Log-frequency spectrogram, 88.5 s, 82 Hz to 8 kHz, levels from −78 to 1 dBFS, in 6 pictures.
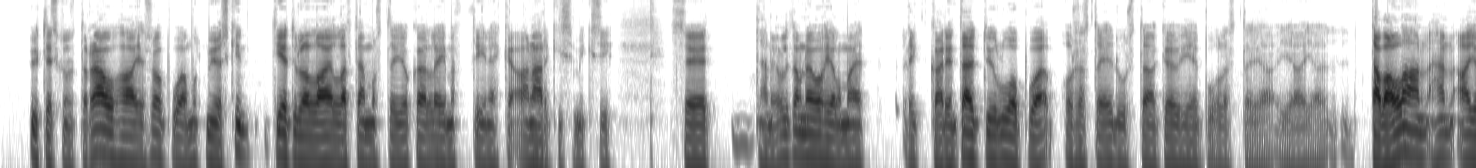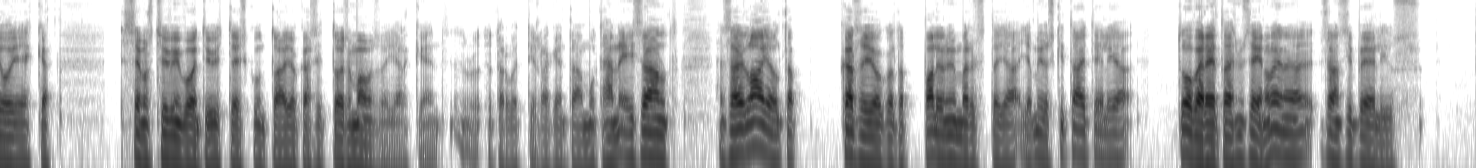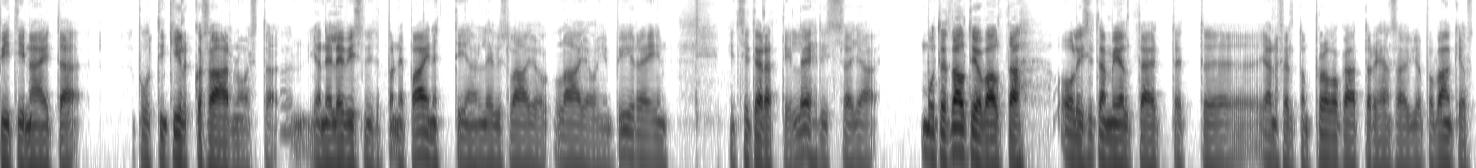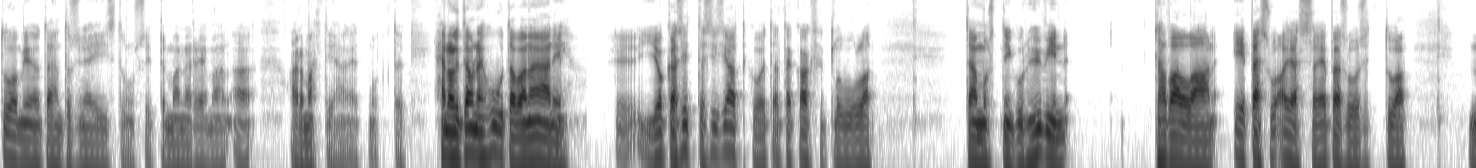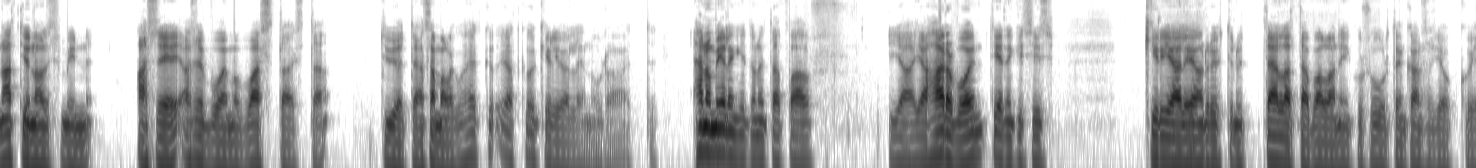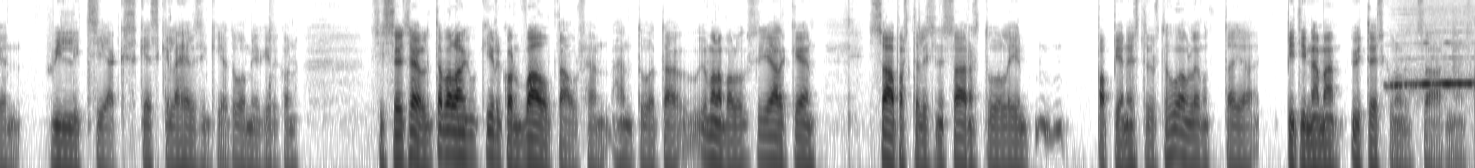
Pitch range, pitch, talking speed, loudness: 85-105 Hz, 95 Hz, 120 wpm, -22 LUFS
